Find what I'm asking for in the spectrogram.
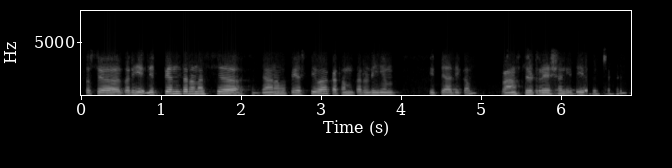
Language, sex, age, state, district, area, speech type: Sanskrit, male, 30-45, Karnataka, Udupi, urban, conversation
